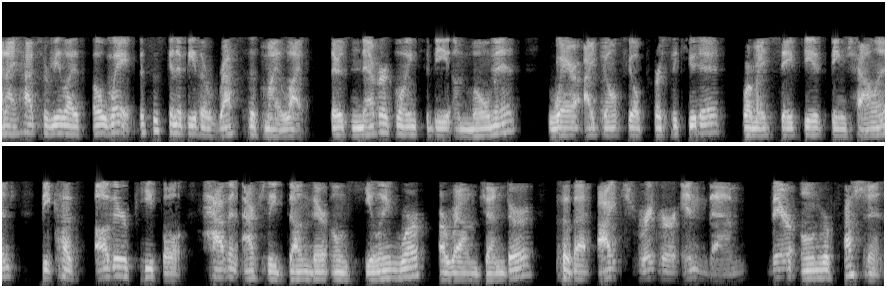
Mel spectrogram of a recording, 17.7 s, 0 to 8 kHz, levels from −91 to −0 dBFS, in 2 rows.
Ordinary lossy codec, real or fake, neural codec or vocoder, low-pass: AAC, 16 kbps; real; none; 7.2 kHz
